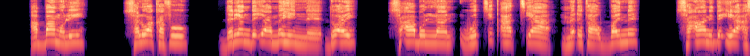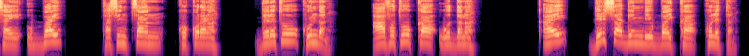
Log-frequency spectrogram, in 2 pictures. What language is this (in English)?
Dawro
